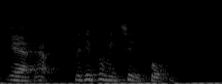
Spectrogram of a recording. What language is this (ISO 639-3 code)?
dan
